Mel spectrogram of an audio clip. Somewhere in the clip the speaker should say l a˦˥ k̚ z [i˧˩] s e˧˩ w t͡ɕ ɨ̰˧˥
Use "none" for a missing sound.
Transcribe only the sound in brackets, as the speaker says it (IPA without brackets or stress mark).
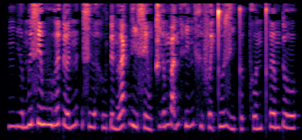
i˧˩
